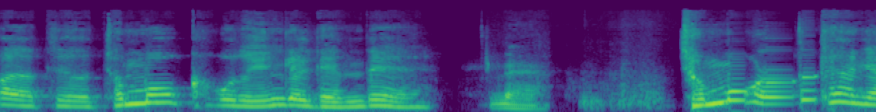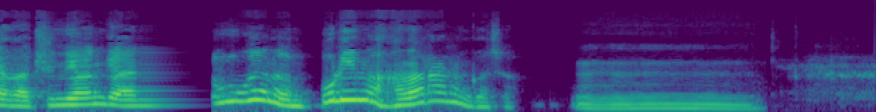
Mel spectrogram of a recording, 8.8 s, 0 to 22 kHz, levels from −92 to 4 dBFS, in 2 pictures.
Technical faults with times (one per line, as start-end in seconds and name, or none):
3.67-4.11 burst of packet loss
5.10-5.60 long network dropout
